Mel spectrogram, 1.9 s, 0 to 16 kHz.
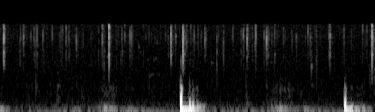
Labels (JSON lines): {"label": "biophony, double pulse", "recorder": "SoundTrap 300"}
